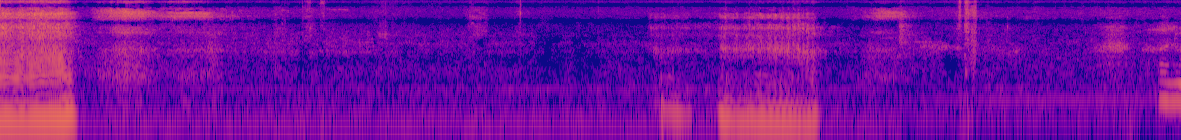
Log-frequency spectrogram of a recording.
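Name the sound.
dog snoring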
